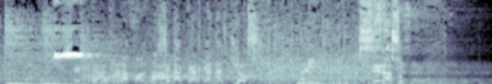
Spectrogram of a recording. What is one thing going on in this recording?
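Sneakers squeak on a hardwood court in a large echoing arena.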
